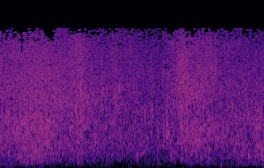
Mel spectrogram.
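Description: Sea waves wash around a wheelchair pushed into the water, a continuous soft rushing hiss of surf that stays fairly faint and even throughout, with no voices.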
